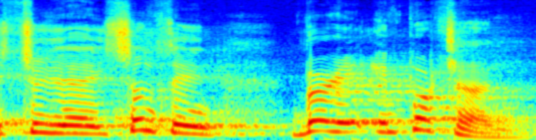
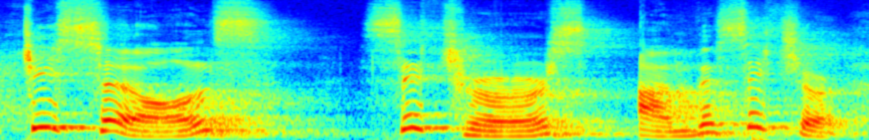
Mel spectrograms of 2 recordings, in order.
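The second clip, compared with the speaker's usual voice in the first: very slow, low, word by word; tongue-twister model; 5 semitones lower, much slower than usual. Shown as a demonstration. Teacher training learners' tongues with a twister, slow and deliberate. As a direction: stretch each word for learners to copy. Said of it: "Let's train our tongue, a tongue twister, with this one".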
